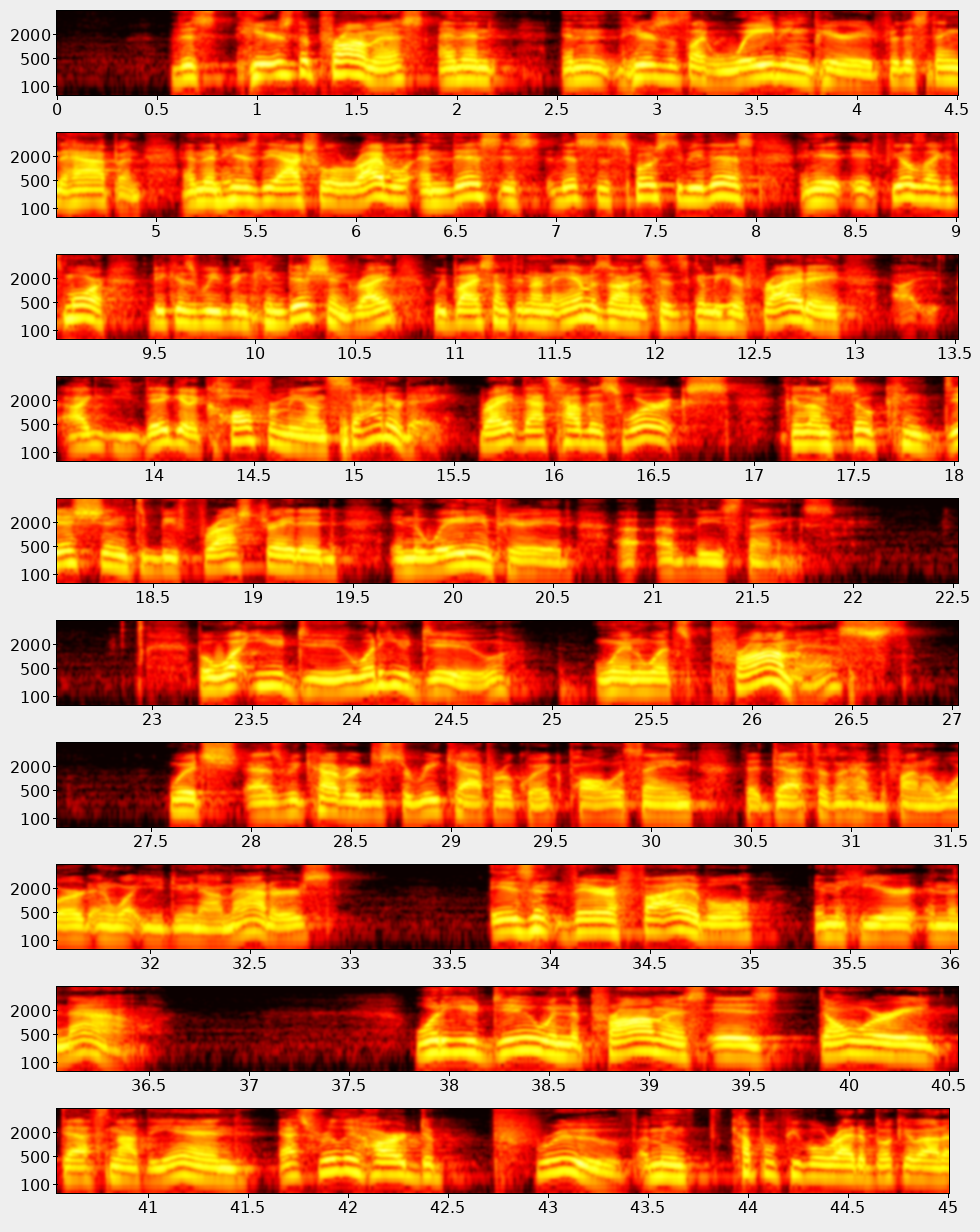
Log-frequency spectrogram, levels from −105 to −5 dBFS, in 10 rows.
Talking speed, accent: 215 wpm, American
